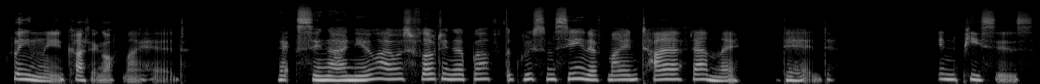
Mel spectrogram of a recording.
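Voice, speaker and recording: Woman playing a slow, eerie ghost girl. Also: mid-range voice, dry recording, clean studio sound. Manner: slow, deliberate, theatrical storytelling. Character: centuries-old ghost of a murdered girl, eerie, menacing, wistful. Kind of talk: ASMR horror roleplay monologue.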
